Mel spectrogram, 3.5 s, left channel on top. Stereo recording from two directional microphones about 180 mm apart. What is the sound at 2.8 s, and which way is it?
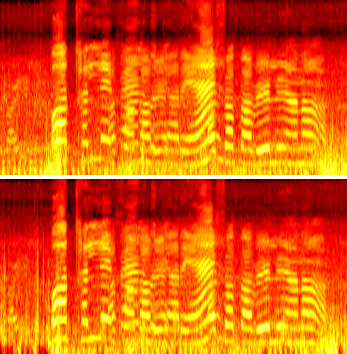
Speech, 5° left (ahead or behind).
